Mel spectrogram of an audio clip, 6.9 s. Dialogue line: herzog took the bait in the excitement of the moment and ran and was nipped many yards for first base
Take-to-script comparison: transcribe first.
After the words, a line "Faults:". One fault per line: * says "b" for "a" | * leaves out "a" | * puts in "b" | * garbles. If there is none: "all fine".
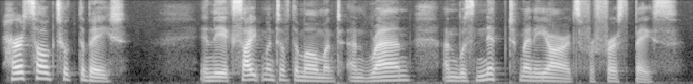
herzog took the bait in the excitement of the moment and ran and was nipped many yards for first base
Faults:
all fine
